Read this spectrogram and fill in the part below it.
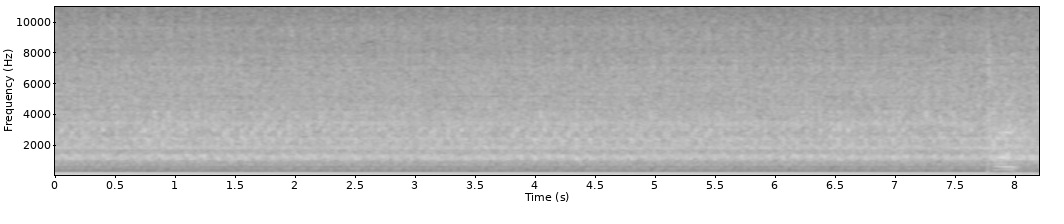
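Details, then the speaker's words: Nissan SR20DET (S13/180SX/240SX), idling after an intake plenum gasket change, sound heard low in the engine bay: a thin constant whistle over a steady low idle. Owner suspects a vacuum leak at the throttle body gasket. "i'm here a whistling sound down here [Music] i think it's a throttle body i think it's the gasket on the throttle body"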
